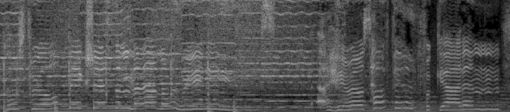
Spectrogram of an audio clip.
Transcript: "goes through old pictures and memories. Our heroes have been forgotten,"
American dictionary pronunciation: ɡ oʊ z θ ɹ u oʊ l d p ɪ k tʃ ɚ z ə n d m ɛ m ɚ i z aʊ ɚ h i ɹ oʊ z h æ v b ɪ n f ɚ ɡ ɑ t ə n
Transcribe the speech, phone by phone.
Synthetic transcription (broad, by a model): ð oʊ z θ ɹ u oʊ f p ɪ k ʃ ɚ s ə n m ɛ m ɚ i z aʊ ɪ h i ɹ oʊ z h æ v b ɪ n f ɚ ɡ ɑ t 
